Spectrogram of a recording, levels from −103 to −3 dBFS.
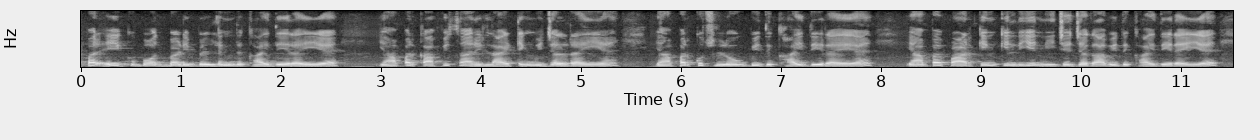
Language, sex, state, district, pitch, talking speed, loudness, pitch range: Hindi, female, Bihar, Gopalganj, 195 Hz, 190 wpm, -15 LUFS, 180-205 Hz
